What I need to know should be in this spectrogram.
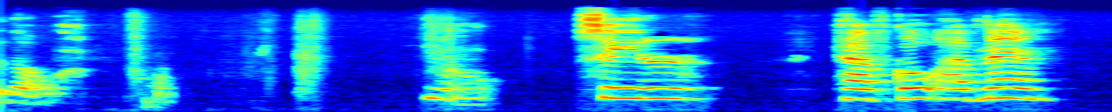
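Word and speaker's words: satyr: It's actually pronounced Seder though. You know, Seder, half goat, half man.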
